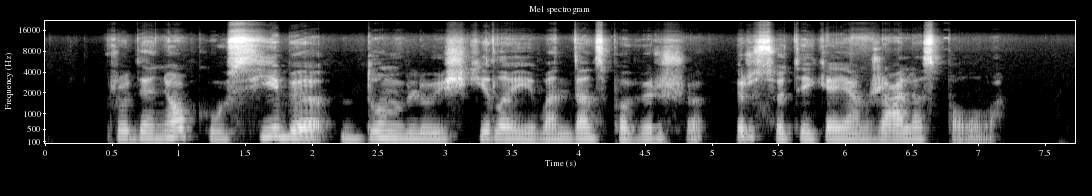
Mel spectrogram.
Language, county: Lithuanian, Tauragė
